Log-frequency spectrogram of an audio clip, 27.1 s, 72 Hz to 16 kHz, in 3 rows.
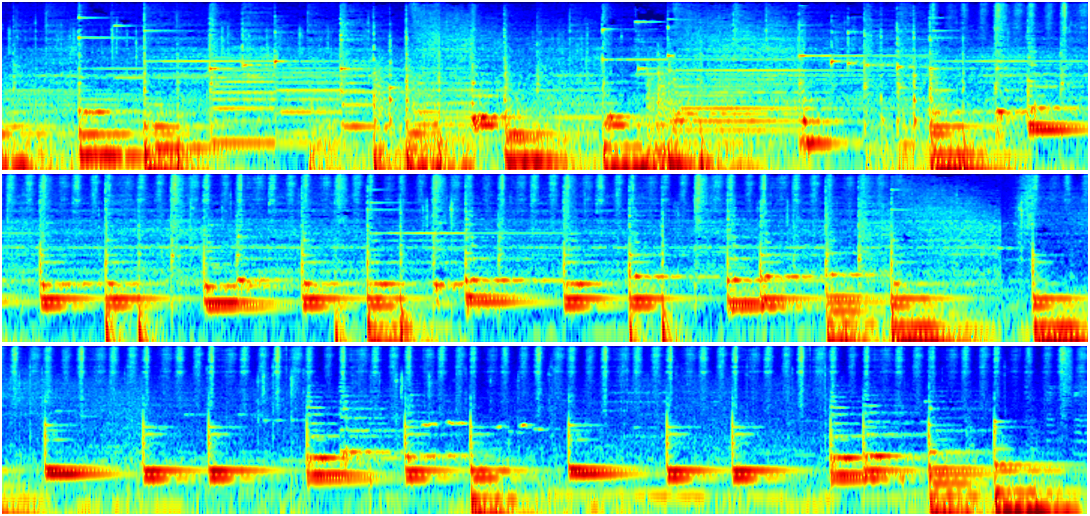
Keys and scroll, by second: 2.2 d, 4.9 space, 6.1 ctrl+a, 6.5 Caps_Lock, 6.8 k, 7.2 Escape, 9.1 typing, 9.6 alt+Left, 9.6 alt+Left, 9.8 alt+Left, 15.5 ctrl+g, 17.1 ctrl+z, 17.3 ctrl+z, 19.6 ctrl+z, 21.3 ctrl+g.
